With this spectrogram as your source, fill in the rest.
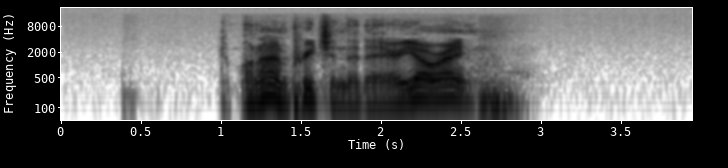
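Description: A man speaks into a microphone in a calm, measured voice.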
